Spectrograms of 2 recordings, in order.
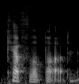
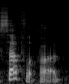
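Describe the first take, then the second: First: It is pronounced the original, non-American way. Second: It is pronounced the Americanized way. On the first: The speaker calls it right. "He says cephalopod" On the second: The speaker calls it wrong. "it's just been Americanized"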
